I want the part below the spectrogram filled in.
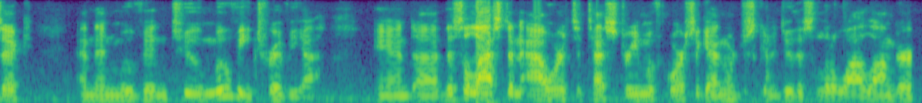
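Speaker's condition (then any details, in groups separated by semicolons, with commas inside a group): No condition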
